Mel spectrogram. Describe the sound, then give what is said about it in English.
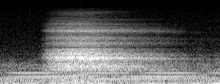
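One slow, deep breath drawn and released, heard as a soft, airy hiss that swells and fades over about a second and a half. It is quiet and stands alone, with no talking. “He takes a deep breath in and out,”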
